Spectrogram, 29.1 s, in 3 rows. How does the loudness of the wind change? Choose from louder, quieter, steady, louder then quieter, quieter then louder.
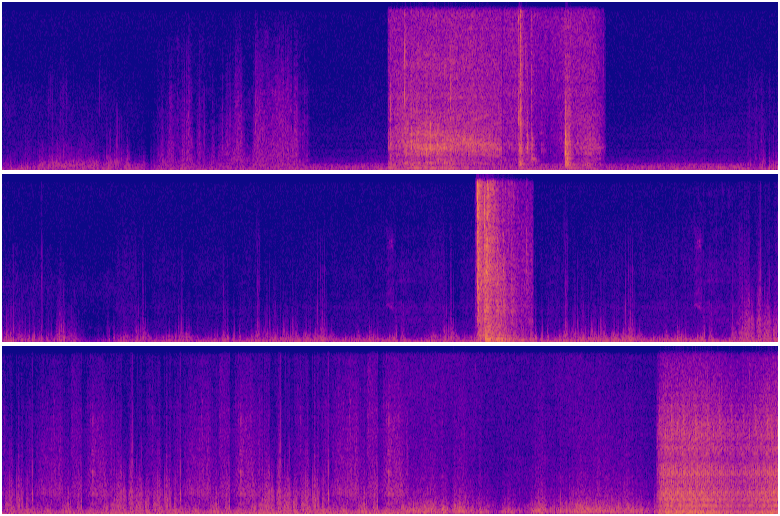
louder.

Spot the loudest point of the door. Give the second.
16 s.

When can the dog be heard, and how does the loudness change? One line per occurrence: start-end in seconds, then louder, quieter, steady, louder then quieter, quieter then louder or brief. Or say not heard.
not heard.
